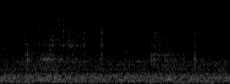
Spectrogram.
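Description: Quiet room tone with a few faint, soft clicks from small plastic toy cars being handled and turned in the hands.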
